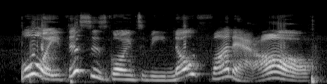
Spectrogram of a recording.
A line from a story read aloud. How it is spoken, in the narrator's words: grumbled the little soul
